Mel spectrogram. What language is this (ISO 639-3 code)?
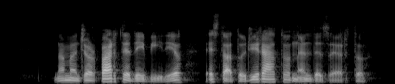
ita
